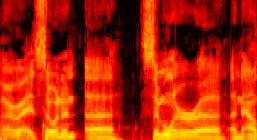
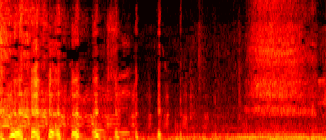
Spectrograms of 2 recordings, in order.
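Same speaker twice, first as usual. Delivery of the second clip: high laugh; 8 semitones higher, 4 dB quieter than usual. Real, not acted. Laughing at teasing.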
